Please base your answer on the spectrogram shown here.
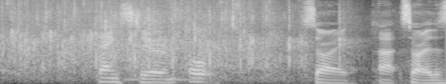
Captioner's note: cheering, applause; cell phone rings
